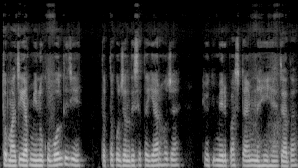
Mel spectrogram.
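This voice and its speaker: A man's voice: mid-range voice, level tone, fairly quick, warm tone, lightly acted. A man voicing an earnest, devoted young husband in a cartoon family drama, with a pleading manner. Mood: polite.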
